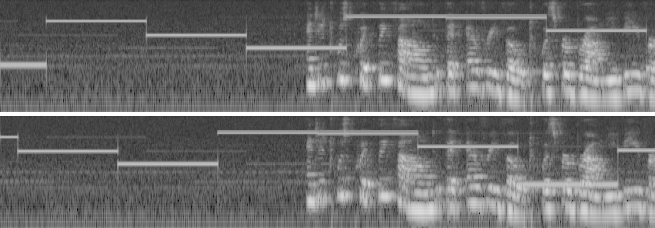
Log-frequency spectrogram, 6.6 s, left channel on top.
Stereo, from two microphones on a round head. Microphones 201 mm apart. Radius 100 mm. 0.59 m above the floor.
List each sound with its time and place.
3.1 s a woman speaking: 10° left (ahead or behind), 6.5 m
